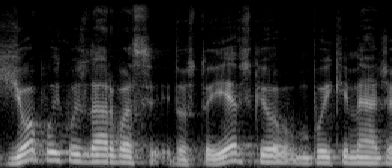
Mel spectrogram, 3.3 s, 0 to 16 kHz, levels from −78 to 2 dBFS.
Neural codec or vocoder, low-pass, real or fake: none; 14.4 kHz; real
